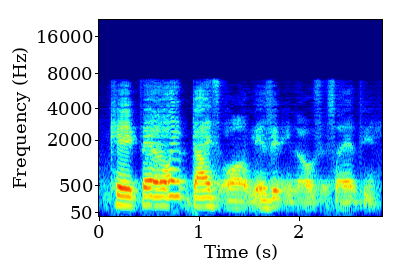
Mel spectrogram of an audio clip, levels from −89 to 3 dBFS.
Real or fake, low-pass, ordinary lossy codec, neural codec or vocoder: fake; 7.2 kHz; none; codec, 16 kHz, 0.5 kbps, FreqCodec, larger model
